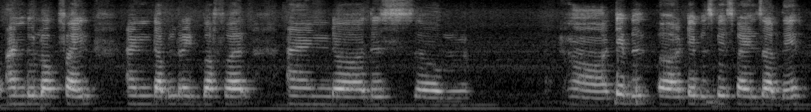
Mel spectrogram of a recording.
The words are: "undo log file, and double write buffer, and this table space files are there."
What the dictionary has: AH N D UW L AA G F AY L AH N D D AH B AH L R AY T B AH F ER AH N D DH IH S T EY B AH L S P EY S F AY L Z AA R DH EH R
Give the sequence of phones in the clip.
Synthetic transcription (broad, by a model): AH N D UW L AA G F AY L AH N D D AH B AH L R AY T B AH F ER AH N D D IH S T EY B AH L S P EY S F AY L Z AA R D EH R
